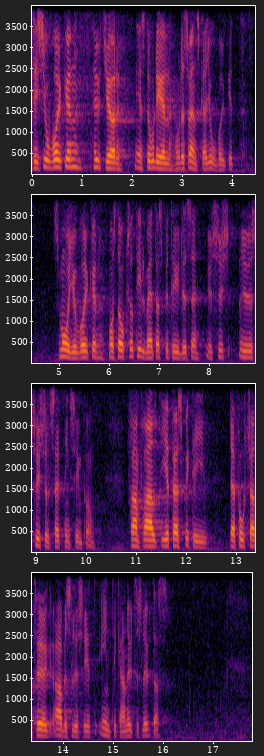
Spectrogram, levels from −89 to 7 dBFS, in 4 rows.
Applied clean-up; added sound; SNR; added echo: none; none; none; none.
